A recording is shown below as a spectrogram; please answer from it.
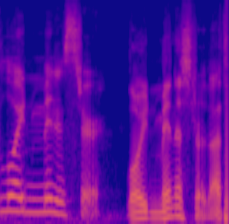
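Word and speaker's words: Lloydminster: But Tyler says Lloyd Minister. Lloyd Minister. That's how it's spelled.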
